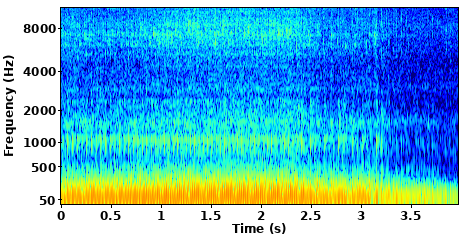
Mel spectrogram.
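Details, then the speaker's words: Miller & Kreisel MX-70B powered subwoofer, no input connected: loud steady ~30 Hz throb with buzzy edge, then fading; amp oscillating, changes with low-pass adjustment, suspected high-ESR capacitors fluctuating op-amp supply voltage, or dirty pot. "It's breaking into oscillation. So even if I have the MP3 player disconnected, I still have probably about a 30 hertz oscillation."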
